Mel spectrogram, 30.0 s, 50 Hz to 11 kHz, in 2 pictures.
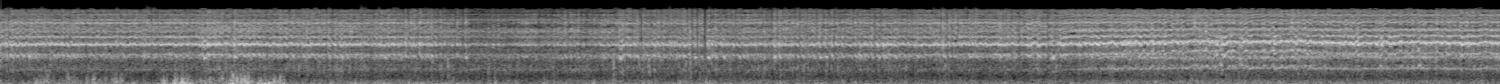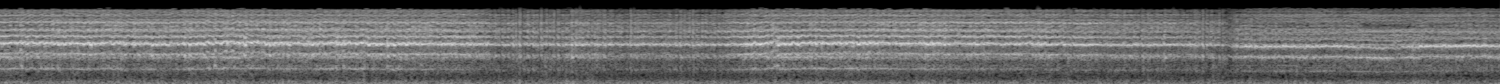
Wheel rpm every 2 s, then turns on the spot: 160, 160, 160, 160, 160, 160, 160, 160, 160, 160, 160, 160, 160, 160, 150.
none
